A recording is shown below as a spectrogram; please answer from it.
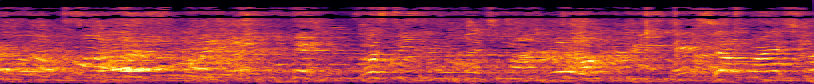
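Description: Many people talking over one another: party chatter with no single voice standing out.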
